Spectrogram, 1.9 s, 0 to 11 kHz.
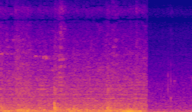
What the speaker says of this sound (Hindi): और यहाँ पे हमारा क्रॉस होगा 11 ऑफ हज़ारा एक्सप्रेस के साथ। सामने वो भी आ चुकी है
